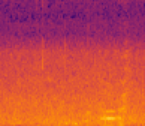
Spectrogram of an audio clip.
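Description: Heavy rain pours in a steady, dense hiss near a well, loud and unbroken for the whole stretch.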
